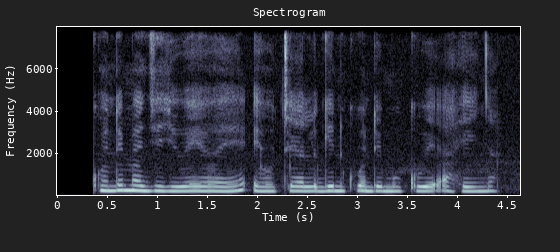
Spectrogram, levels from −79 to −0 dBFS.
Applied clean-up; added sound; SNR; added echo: none; none; none; none.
